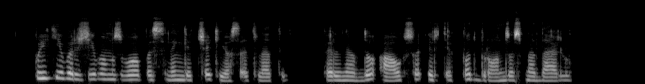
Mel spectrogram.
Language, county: Lithuanian, Vilnius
